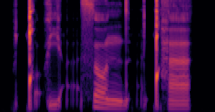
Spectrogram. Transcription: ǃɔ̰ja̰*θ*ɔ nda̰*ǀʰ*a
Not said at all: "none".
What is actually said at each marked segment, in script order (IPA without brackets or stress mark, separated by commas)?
θ, ǃʰ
